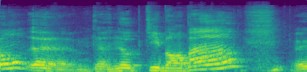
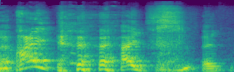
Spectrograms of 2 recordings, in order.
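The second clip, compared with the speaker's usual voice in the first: ouch; 7 semitones higher, slower than usual. Real, not acted. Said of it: "je me suis pincé la jambe".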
